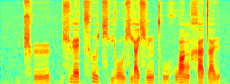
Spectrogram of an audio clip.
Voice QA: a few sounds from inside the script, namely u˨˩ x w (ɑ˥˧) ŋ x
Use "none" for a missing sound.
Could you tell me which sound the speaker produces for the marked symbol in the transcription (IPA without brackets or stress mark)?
ɑ˥˧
